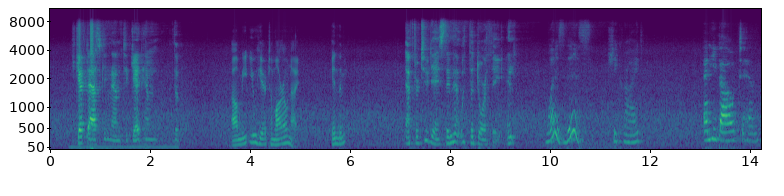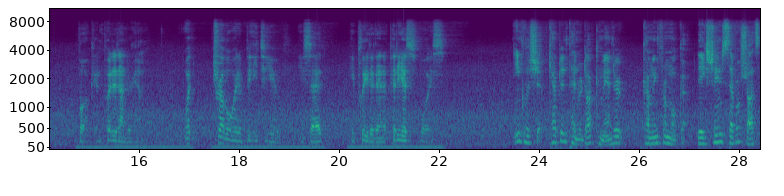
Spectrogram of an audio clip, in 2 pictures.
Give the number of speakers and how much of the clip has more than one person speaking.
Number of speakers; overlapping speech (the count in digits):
5, no overlap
